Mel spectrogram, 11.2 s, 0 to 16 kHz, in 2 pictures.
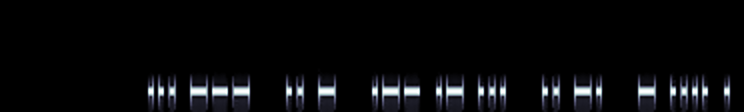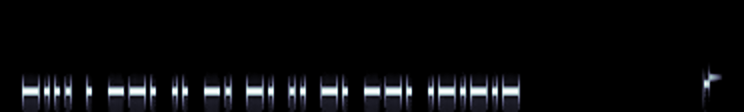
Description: Morse code, heard as a keyed tone, about 30 wpm, 700 Hz. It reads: SO IT WAS IN THE BEGINNING.
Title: Sentences from Top 1000 Words - Review Part 5 - 30wpm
